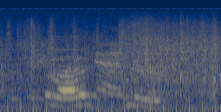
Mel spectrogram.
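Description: Indistinct, high-pitched voices talking over one another, with one voice swooping up and then down sharply about half a second in.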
